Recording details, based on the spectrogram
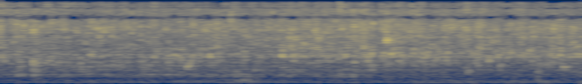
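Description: Water running and splashing while something is rinsed out in a sink, a soft, continuous trickle with small sloshes throughout.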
